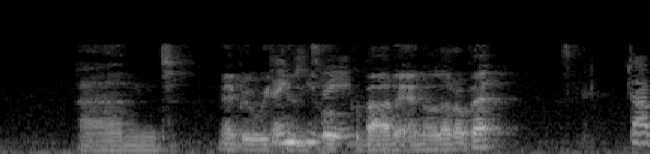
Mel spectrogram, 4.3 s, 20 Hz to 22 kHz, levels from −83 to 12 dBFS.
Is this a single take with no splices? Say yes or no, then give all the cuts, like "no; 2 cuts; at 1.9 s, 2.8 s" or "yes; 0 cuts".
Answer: yes; 0 cuts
